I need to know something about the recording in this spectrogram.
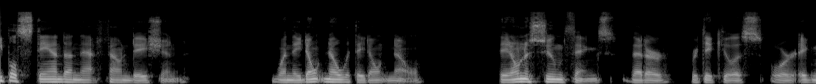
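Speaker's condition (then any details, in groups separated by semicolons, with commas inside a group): No condition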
